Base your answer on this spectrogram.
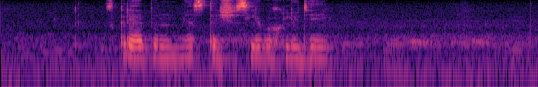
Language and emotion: Russian, neutral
